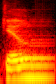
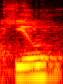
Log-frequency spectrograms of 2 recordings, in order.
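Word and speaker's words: Bryan Gil: They've recently signed Brian Gill, or Heel, I think it is. Yeah, the official pronunciation.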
